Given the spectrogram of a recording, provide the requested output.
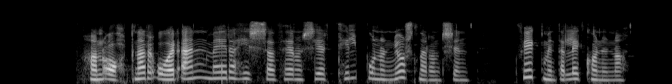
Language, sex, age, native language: Icelandic, female, 30-39, Icelandic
